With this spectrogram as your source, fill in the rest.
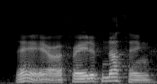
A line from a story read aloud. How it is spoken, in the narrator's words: I grumbled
